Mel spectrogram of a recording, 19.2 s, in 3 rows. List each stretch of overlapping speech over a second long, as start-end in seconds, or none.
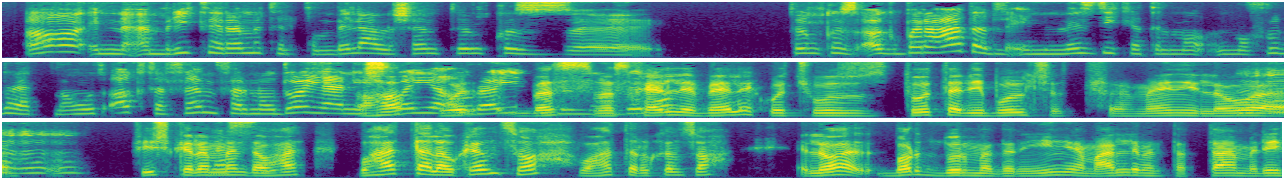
8.2-9.8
